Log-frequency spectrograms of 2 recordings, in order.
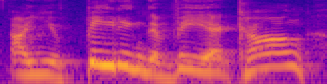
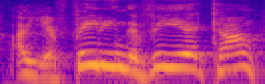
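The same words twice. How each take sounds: First: Higher, louder accusing yell; mock yelling soldier. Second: Pushed higher still, louder shout; mock yell, escalating. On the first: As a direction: bark the accusation at the villager. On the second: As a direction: crank it up the second time. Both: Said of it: "they start yelling at him".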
